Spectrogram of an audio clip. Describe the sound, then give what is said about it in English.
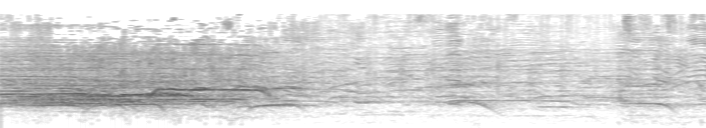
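Church audience cheering and whooping before a testimony, loud for the first few seconds, then easing to a lower, uneven murmur of voices. “Put your hands together for a powerful testimony.”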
